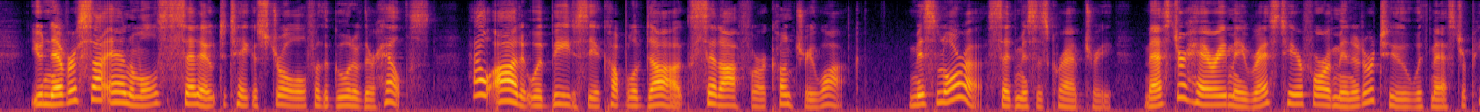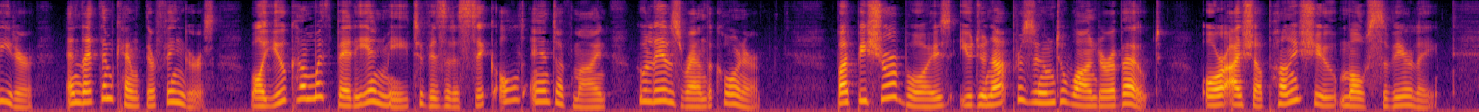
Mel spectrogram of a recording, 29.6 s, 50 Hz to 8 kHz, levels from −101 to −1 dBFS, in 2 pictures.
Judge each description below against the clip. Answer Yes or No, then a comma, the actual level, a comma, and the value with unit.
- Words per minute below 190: No, average, 195 wpm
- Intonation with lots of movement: Yes, wide, 5.8 semitones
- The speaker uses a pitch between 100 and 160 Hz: No, medium, 185 Hz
